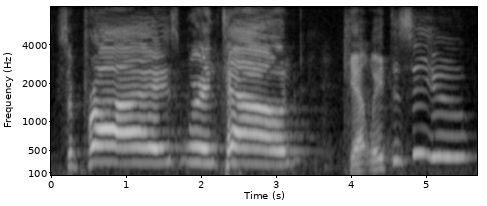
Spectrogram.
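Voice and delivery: high, loud, over-cheerful relative; sing-song excitement, dragging out the big news; gushing surprise visit. Acted. Fake relatives announcing a visit, high and loud with glee. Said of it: "it would sound something like".

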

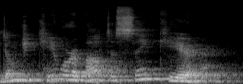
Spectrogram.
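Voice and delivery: frightened apostles waking Jesus in the storm; panicked apostles. Acted. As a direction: cry out as the boat goes under.

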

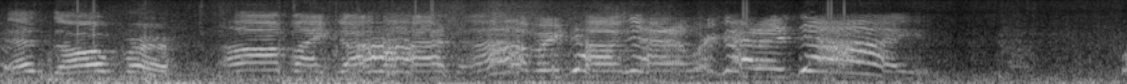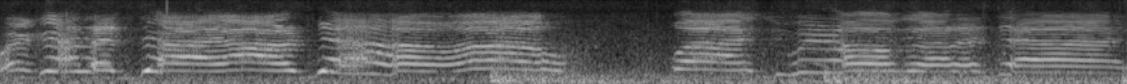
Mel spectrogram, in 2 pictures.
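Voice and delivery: loud, slow panicked wailing. Real, not acted. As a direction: shout it like you're going down. Crash in game, player panics.

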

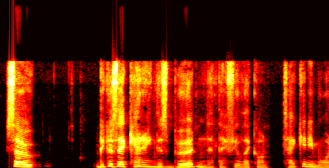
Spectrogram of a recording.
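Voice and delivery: usual speaking voice

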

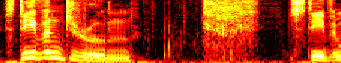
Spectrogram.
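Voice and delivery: slow, soft, swooning; mock-swooning over a donor; dreamy. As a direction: sigh the name like a crush. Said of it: "more like Stephen Dreams".

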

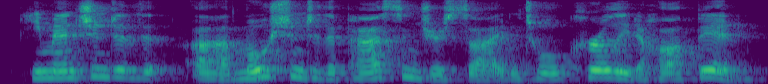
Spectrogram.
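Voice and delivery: usual speaking voice

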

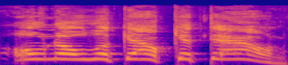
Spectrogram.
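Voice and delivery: very high, loud acted panic; urgent dubbed action-scene yell; alarmed warning shout. Shown as a demonstration. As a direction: warn everyone of an explosion, anime-style. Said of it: "'cause there was an explosion".

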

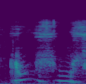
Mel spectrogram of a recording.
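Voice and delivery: breathy whisper of disbelief; a hushed, puzzled Allah Allah under the breath. Real, not acted. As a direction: whisper it to yourself, baffled. Puzzled mutter at game result.

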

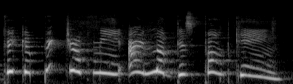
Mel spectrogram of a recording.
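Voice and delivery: put-on very high, fast little-girl squeak; Margaret's baby voice. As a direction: squeal it like a tiny sister posing for a photo. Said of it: "She's saying, like".

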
